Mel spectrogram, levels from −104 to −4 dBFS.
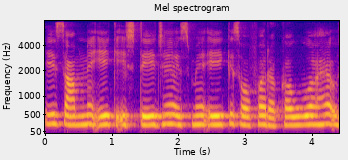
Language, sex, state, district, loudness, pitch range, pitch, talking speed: Hindi, female, Bihar, Saharsa, -18 LUFS, 230-240 Hz, 235 Hz, 175 wpm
